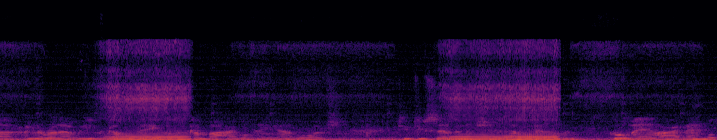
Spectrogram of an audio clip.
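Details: Rhythmic, loud snoring with a buzzing, voice-like quality in each breath from a sleeping merle French Bulldog puppy; snoring.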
